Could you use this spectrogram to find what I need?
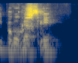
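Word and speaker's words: Bogusky: Also du warst bei ähm, BBH London, Jung von Matt, Crispin Porter und wie spricht man das eigentlich aus? Bogaski? – Bogaski. – Bogaski, Miami, genau.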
